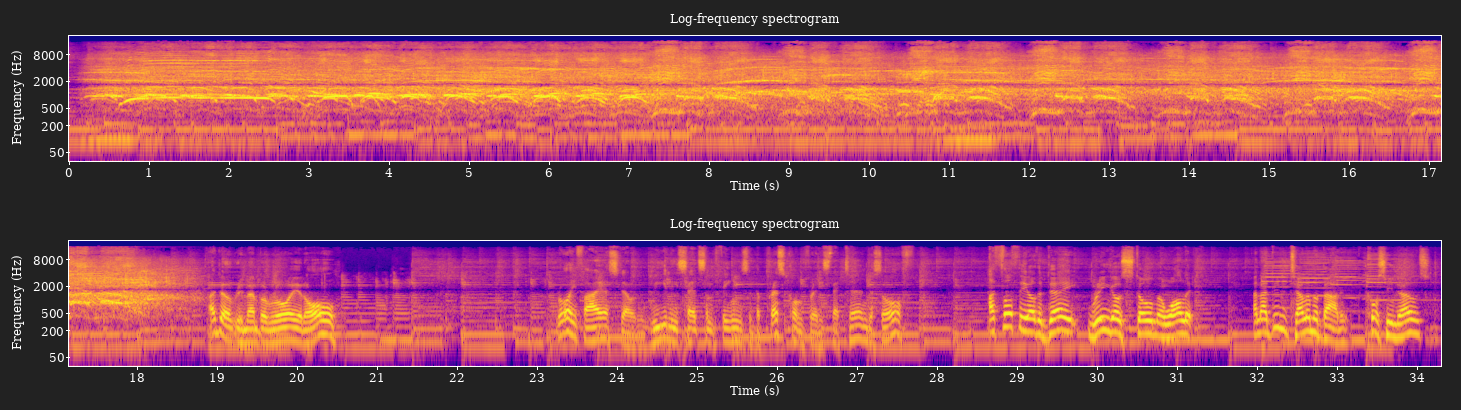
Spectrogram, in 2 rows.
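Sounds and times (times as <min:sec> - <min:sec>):
large crowd in New York City shouting and cheering: 0:00.0 - 0:20.3, 0:32.0 - 0:34.2
speech: 0:19.0 - 0:20.6, 0:23.2 - 0:27.9, 0:28.6 - 0:31.4, 0:32.0 - 0:34.2.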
